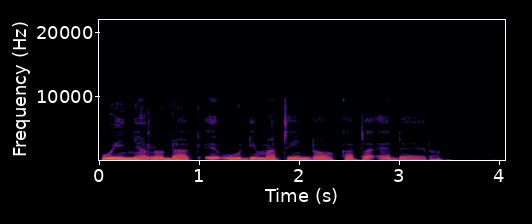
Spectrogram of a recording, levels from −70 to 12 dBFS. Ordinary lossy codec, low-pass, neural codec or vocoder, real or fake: none; 9.9 kHz; vocoder, 24 kHz, 100 mel bands, Vocos; fake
